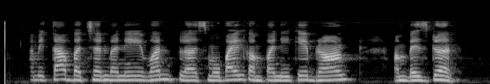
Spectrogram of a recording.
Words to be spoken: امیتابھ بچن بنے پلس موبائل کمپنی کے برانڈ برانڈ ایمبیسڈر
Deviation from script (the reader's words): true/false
true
